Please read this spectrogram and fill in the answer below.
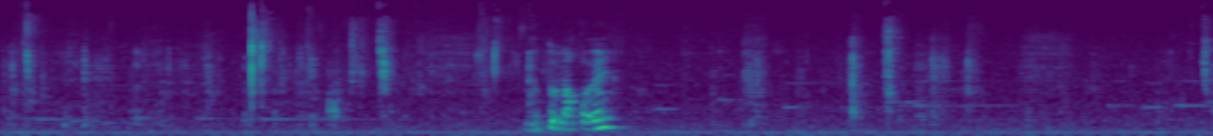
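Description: Close-up eating sounds: scattered sharp crunches and mouth clicks as a piece of crispy-skinned honey-glazed pork belly is bitten and chewed, with a short murmur about halfway through.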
